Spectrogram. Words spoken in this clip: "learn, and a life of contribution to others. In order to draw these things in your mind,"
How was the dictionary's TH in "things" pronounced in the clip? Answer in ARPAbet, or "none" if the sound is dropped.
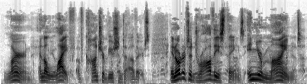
TH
